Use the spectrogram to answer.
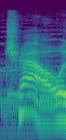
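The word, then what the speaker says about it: Chao: And then I realized, I'm like, no, you're saying Chow, as I've been made to understand it, but, you know, cow.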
